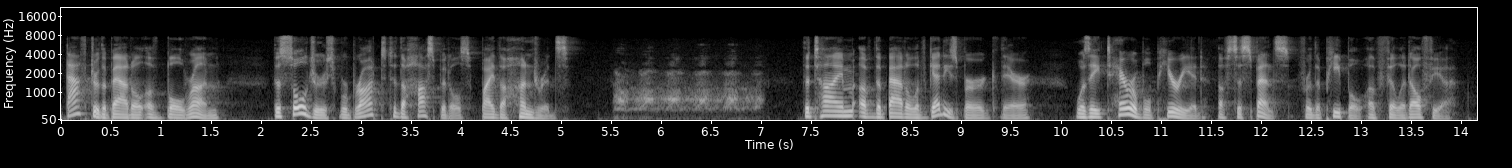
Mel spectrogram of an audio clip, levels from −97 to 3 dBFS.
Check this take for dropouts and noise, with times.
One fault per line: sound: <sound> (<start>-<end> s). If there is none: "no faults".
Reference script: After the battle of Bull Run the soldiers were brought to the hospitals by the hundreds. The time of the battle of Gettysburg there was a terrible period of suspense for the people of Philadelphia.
sound: bark (5.5-7.1 s)
sound: dropout (8.3-8.3 s)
